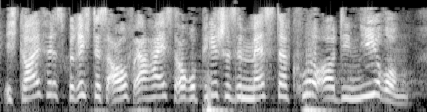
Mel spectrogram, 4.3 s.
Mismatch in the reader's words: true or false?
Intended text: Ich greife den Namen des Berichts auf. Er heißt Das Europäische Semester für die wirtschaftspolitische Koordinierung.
true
